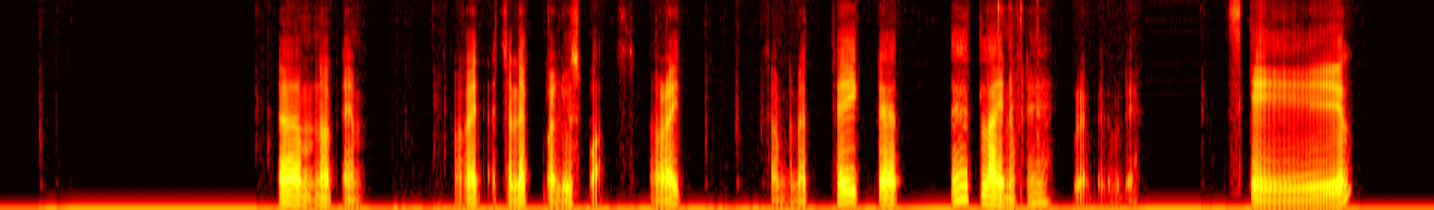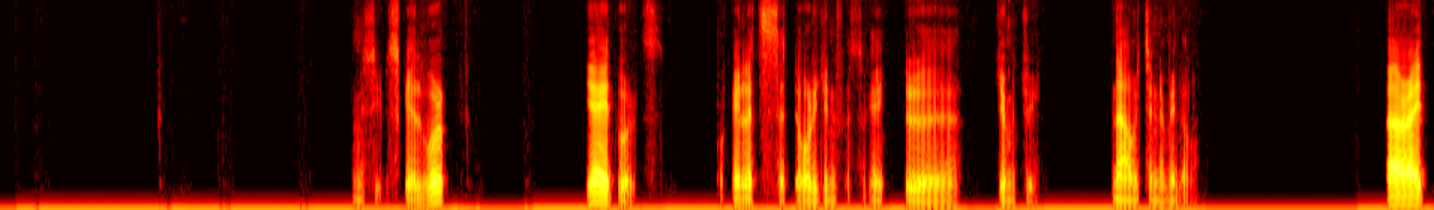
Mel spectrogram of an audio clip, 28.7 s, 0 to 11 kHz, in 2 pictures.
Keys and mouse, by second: 2.6 m, 4.3 p, 7.0 Tab, 7.4 Tab, 7.6 Tab, 8.6 click, 9.1 click, 10.0 g, 12.0 s, 15.0 middle click, 15.9-16.5 shift+middle drag, 16.6-18.5 middle drag, 19.7-20.5 middle drag, 25.4 middle click, 26.0 middle click, 26.9-28.3 middle drag.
